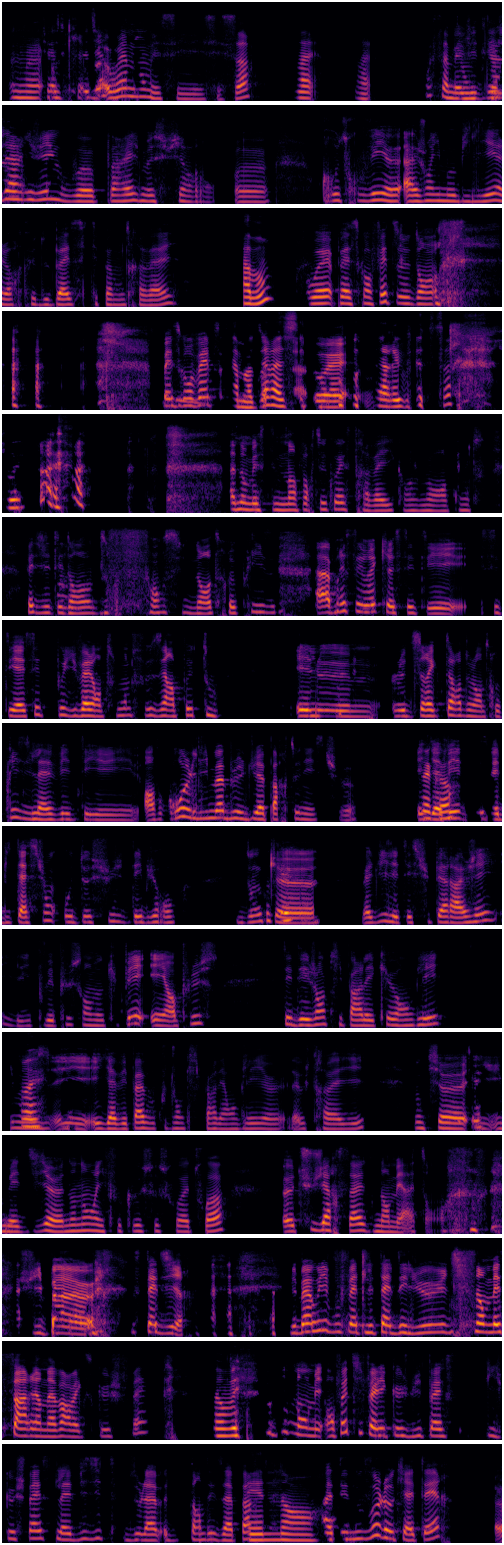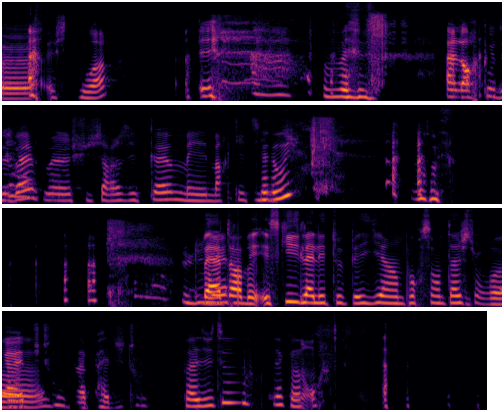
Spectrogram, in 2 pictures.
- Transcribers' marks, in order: distorted speech; static; tapping; other background noise; laugh; laughing while speaking: "pourquoi c'est arrivé ça ?"; laugh; chuckle; gasp; laughing while speaking: "dans"; unintelligible speech; laugh; chuckle; laughing while speaking: "mais"; background speech; chuckle; laugh; chuckle; laughing while speaking: "Mais non"; laugh; laughing while speaking: "Non mais"; laugh; laugh; chuckle
- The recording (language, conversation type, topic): French, unstructured, Que ferais-tu si l’on te refusait une augmentation que tu estimes méritée ?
